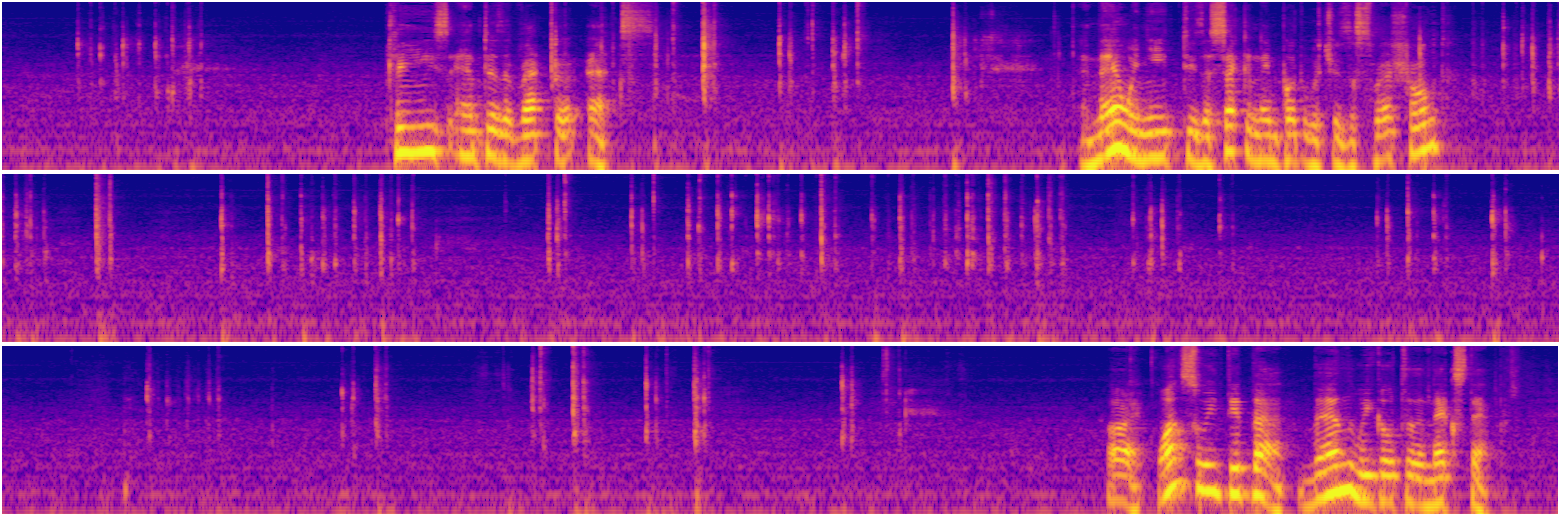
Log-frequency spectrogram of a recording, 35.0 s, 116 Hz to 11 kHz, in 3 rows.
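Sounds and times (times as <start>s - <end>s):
typing on computer keyboard: 0.6s - 1.5s, 4.9s - 6.5s, 11.0s - 12.6s, 13.3s - 14.8s, 15.7s - 21.0s, 22.0s - 23.0s, 24.4s - 25.0s, 25.9s - 26.3s, 27.1s - 28.7s.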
